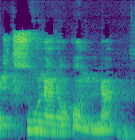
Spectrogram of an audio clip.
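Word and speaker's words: 砂の女: Le chiedo per piacere, me lo pronuncia in giapponese il titolo originale della Donna di Sabbia? Sì, è Tsunano Onna.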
